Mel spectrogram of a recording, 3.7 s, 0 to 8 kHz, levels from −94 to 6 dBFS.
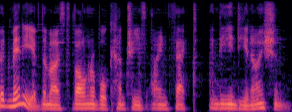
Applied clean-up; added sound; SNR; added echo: neural mask model DeepFilterNet 3.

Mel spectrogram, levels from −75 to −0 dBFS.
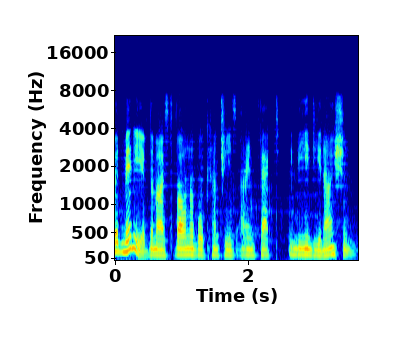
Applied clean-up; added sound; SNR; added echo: neural separator model SepFormer DNS4.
